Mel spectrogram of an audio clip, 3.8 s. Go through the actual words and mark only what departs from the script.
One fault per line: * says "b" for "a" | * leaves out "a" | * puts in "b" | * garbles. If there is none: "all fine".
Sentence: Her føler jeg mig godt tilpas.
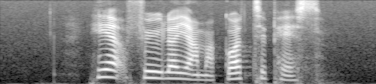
all fine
